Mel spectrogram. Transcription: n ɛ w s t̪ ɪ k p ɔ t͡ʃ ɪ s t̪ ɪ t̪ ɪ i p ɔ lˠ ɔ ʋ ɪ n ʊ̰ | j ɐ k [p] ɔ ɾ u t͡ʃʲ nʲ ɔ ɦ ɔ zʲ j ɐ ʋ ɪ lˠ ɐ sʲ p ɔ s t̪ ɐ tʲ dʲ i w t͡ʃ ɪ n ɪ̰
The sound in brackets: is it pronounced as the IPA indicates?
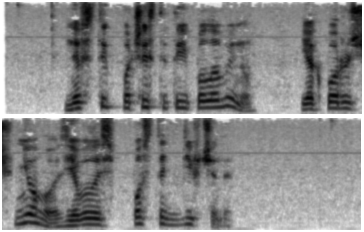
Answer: yes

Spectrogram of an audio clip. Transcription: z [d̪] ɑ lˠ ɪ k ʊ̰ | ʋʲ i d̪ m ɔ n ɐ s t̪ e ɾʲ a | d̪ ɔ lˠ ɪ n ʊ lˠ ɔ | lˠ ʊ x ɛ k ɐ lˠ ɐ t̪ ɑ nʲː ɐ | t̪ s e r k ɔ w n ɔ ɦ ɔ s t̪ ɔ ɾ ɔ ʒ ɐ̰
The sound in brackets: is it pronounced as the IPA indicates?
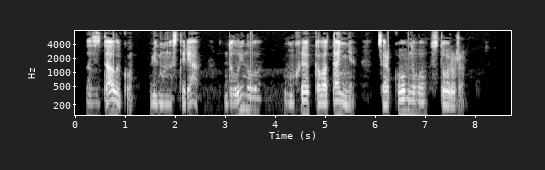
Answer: yes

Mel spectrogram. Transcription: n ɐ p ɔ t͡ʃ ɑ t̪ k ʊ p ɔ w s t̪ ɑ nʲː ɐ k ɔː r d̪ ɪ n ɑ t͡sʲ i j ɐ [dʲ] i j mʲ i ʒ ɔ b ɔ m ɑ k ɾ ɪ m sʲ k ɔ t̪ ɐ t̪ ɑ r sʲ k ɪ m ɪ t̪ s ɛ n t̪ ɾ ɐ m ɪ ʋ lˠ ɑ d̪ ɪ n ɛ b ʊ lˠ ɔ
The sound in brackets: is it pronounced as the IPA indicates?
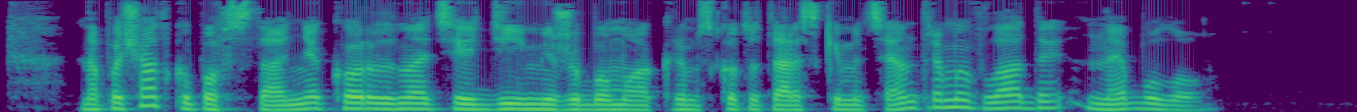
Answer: yes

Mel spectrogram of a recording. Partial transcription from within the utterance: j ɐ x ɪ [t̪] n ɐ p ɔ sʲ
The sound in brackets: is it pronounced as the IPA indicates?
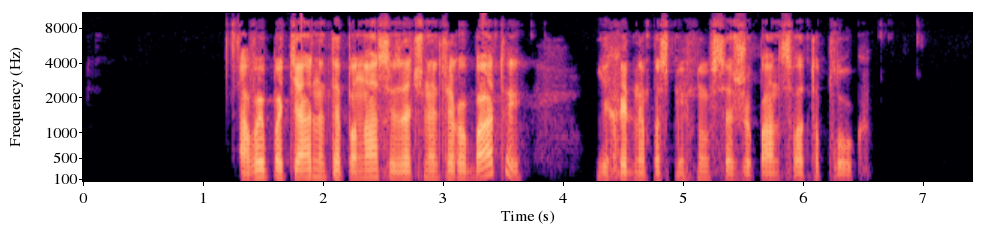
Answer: no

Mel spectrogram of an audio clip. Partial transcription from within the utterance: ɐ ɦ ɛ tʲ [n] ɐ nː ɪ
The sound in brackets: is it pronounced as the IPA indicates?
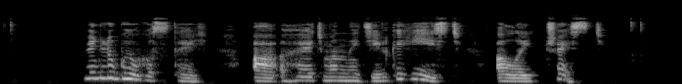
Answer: no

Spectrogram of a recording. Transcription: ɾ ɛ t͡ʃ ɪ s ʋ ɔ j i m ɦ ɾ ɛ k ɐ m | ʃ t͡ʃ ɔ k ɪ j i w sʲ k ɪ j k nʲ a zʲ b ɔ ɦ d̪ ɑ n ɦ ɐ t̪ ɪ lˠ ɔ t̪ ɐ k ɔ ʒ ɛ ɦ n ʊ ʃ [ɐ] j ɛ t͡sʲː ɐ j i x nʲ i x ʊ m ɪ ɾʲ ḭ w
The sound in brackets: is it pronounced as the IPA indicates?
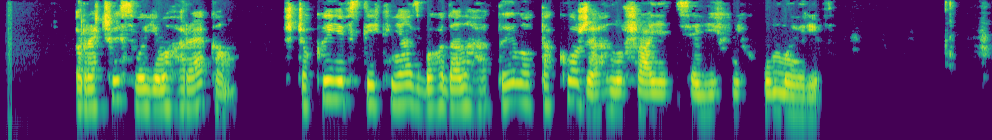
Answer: no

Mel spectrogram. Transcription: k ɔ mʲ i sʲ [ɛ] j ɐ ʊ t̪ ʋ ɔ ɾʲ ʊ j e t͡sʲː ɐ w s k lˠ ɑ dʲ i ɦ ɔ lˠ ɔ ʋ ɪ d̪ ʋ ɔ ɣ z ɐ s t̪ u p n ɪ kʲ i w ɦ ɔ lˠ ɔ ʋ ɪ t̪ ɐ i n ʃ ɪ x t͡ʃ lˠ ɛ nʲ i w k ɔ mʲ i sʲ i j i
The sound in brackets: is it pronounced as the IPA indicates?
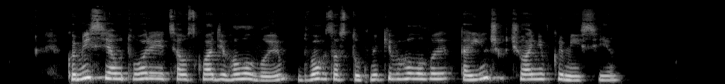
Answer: no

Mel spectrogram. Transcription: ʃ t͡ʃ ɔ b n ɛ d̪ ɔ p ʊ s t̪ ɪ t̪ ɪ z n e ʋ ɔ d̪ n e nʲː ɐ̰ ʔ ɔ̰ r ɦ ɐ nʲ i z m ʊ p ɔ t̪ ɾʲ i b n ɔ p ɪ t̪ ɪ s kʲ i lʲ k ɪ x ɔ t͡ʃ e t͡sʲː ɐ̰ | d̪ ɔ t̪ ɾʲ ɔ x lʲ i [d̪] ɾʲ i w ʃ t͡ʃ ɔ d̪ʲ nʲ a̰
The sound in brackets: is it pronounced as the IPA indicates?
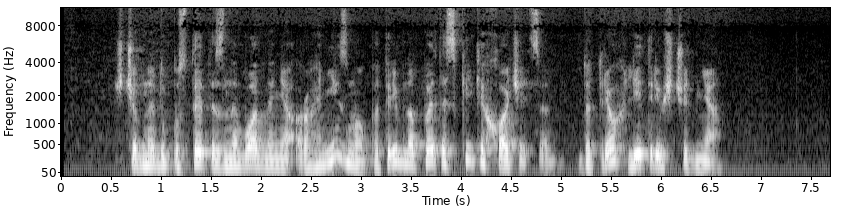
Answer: no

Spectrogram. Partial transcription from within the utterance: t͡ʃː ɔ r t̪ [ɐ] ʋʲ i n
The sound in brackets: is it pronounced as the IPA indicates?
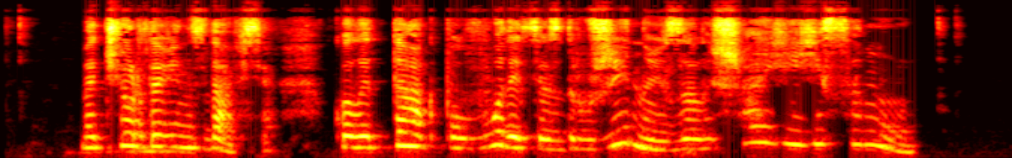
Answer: yes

